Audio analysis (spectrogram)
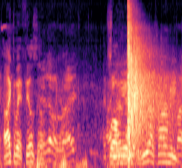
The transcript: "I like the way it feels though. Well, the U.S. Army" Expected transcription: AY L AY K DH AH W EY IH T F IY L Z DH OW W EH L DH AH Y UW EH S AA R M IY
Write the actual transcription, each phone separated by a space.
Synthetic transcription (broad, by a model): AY L AY K DH AH W EY IH T F IY L Z DH OW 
